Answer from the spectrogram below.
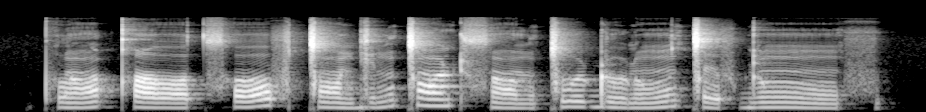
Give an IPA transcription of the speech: pʰ l ɔ̃˨˥ qʰ ɔː˨ t͡sʰ ɔː˨˥ f ǀ ɔ̃˨ ɡʲ ə˨˥ n ǀ ɔ̃ː˦ ʈ s ɔ̃˨ n ǀ u˦ ɖ u˨ ɽ ũː˨˥ ǀ ɘ˨ f ɖ ũː˦˨ f

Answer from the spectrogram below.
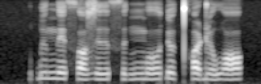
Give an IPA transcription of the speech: ɓ ɨ˧˥ n̪ e˧˥ θ ɔ˩˥ z ɨː˩˥ θ ɨ˩˥ ŋ͡m oː˧˥ ɗ ɵ˧˥ t̪ʰ ɔ˧˥ ɖ ɵ˩˥ w ɔ˧˥

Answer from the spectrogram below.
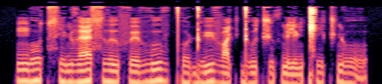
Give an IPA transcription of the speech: ŋ o̤ t͡sʰ i̤ ɳ ð æ s ð ɯ f ø v u v pʰ o̤ ɖʱ y v ɑ t͡ʃ ɖʱ u t͡ʃ ṳ θ ɳ i ɳ ǁ i̤ t͡ʃ ɳ o̤

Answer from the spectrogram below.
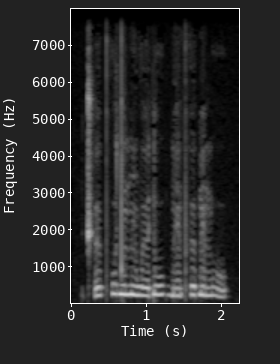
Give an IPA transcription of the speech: t͡ʃʼ ø pʰ u d ũ m ĩ w ø ɗ uː ɡ͡b ẽ pʰ ø ɓ ẽ m uː

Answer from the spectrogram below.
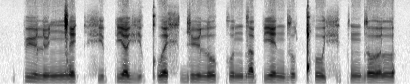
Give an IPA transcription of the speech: p y l y ŋ͡ǀ e k fʲ u pʲ œ vʲ e kʷʼ ɛ x d y l u k u n d ɐ pʲ e n d u ǃʰ u fʲ ʊ k n d ʊ l

